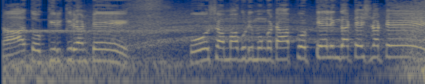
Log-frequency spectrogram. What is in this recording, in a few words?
Dialogue Ringtone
